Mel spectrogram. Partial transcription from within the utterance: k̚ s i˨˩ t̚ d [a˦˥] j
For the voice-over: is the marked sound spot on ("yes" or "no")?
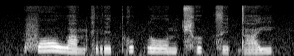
yes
